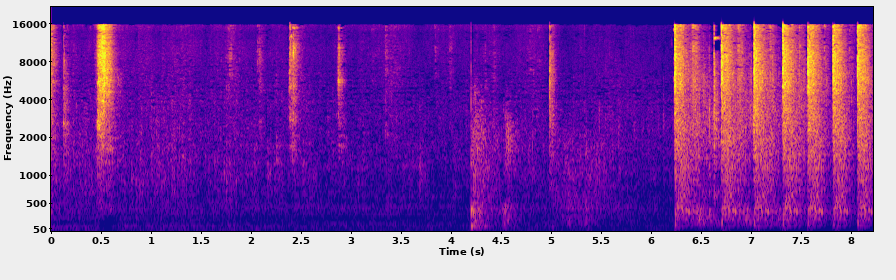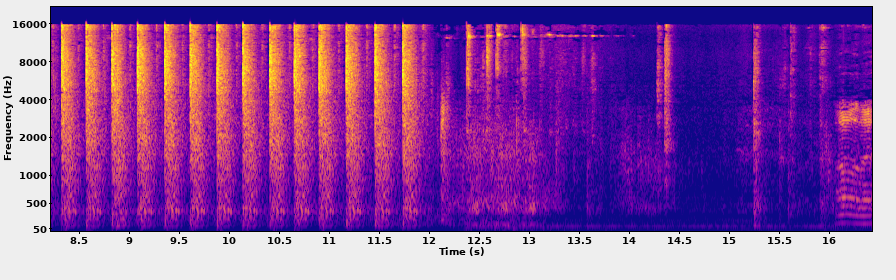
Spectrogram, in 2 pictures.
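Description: An I.O. AK-47 rifle fed from a 75-round drum magazine at an outdoor range, first a few scattered single shots, then a long rapid burst of evenly spaced loud cracks, followed by more isolated shots.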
